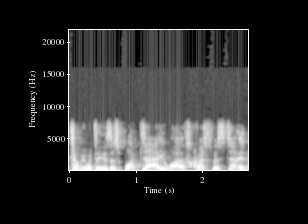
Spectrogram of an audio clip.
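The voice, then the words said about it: Put-on English washerwoman accent. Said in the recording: “the washerwoman, which is my go-to English accent”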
